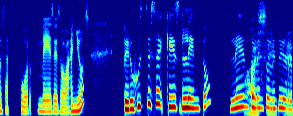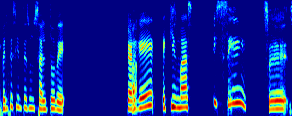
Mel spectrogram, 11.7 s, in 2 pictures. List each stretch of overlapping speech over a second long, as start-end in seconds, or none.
4.9-6.1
